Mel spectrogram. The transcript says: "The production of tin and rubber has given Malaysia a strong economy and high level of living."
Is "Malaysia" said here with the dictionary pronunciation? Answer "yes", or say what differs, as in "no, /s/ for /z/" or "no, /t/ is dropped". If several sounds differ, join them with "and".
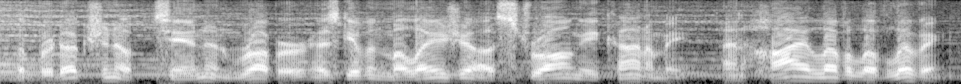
yes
